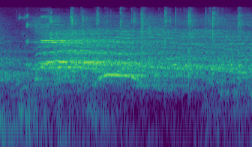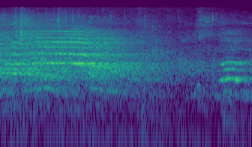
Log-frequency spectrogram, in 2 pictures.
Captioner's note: Tigers cheering; whistle blowing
